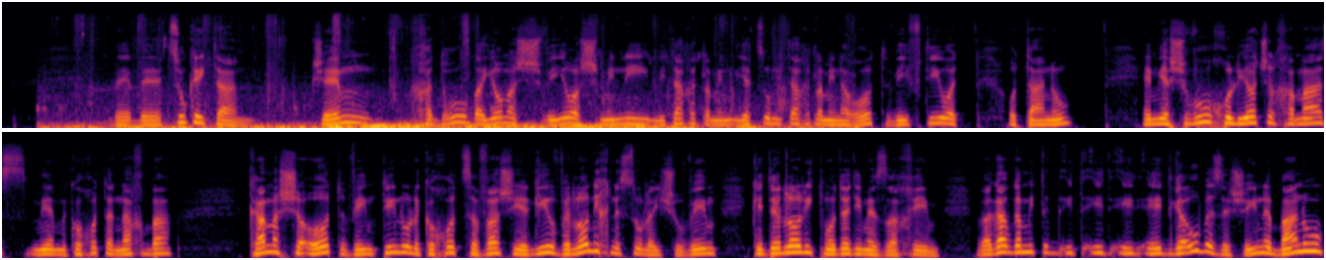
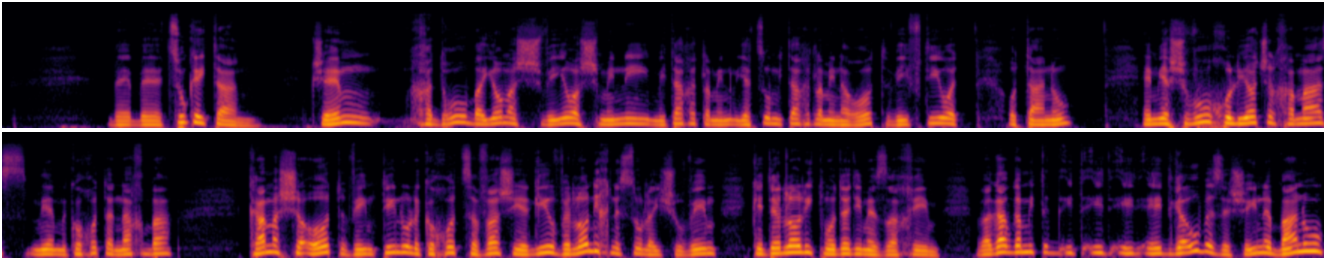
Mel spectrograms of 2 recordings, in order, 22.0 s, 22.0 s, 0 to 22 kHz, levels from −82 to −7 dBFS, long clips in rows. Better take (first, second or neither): second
